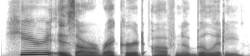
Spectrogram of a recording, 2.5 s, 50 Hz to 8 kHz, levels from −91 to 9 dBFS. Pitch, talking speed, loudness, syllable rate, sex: 180 Hz, 145 wpm, -17 LUFS, 4.8 syllables/s, female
